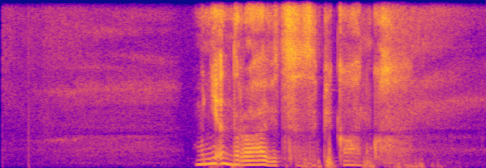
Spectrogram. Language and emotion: Russian, sad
